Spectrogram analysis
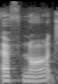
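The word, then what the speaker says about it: f₀: o and it's pronounced not this should be pronounced f naught but we are going to say that the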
